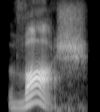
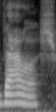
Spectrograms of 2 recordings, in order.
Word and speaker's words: Vaush: specifically, that would be Vosh. To be completely honest, if I'm completely I honest, hear it's pronounced Vaush, right?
